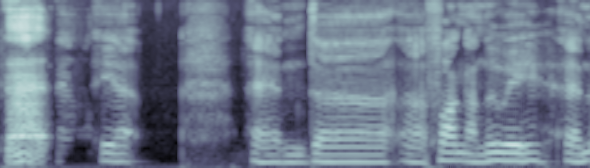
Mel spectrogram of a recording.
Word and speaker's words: Whanganui: And Whanganui, and they're all spelled with W's and H's for some reason instead of an F.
